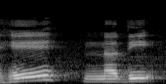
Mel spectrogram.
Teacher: नदी दीर्घ इकारांत है, लेकिन संबोधन बोलेंगे इसका तो हे नदी, द में ह्रस्व ई हो गया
